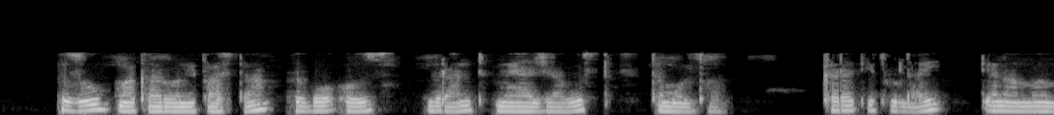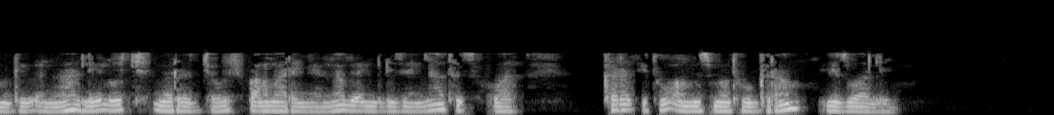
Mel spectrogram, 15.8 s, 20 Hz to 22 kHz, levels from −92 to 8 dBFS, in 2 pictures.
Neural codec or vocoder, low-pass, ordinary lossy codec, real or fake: none; 7.2 kHz; AAC, 16 kbps; real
